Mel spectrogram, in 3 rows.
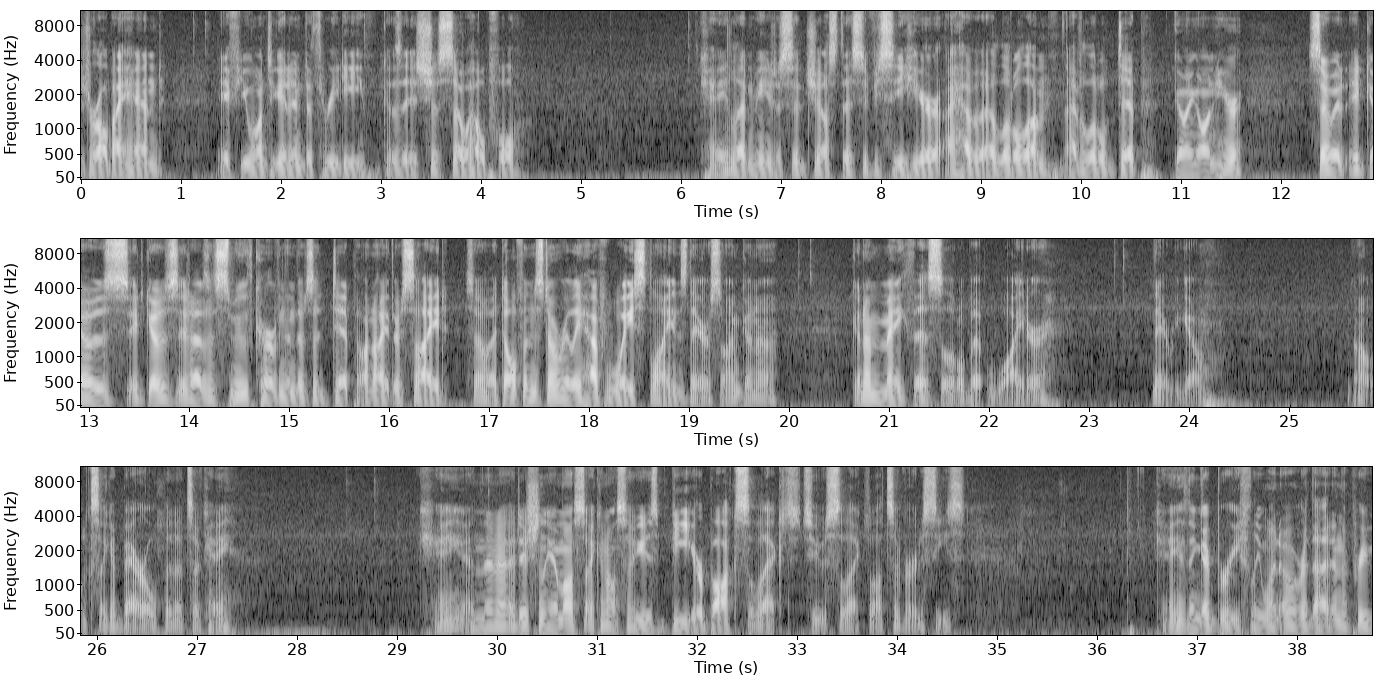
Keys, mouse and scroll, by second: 2.9 middle click, 5.6 a, 6.0 c, 7.1 z, 7.5 c, 9.5 z, 12.4 Tab, 16.7 Tab, 17.8 s, 21.2 s, 24.4 a, 24.7 Tab, 26.6 Tab, 27.5 z, 28.2 a, 28.5 a, 28.6 c, 30.6 middle click, 30.6 middle click, 31.5 b, 33.9 b, 34.8 z, 36.0 e, 37.5 click, 38.1 g.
